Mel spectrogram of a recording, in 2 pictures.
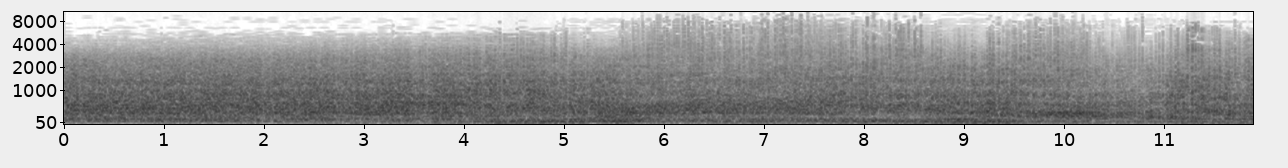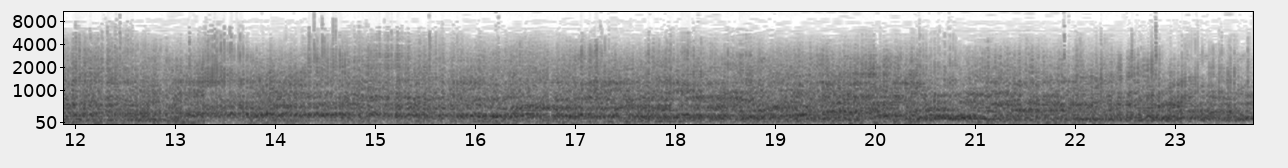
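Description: Delta II rocket's main engine and solid rocket boosters in the ascent just after liftoff: a loud, steady rumble that takes on an irregular crackle about five seconds in.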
